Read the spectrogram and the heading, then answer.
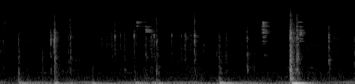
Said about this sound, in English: Oh, damn it. I'm going to type it all again.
